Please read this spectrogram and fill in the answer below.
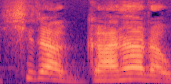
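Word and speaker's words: ひらがな: 갖고 있는 사람들이 많아 어떤 사람 인터넷 보면 히라 가라 가다 가라이 엉터리로 발음하는 사람도 있는데 얘는 요거 타음이라고 해서 점이 있지 얘는 죽어도 까라고 바음 못해 히라 가나라 해야 돼 근데 얘는요 타음이 없으니까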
